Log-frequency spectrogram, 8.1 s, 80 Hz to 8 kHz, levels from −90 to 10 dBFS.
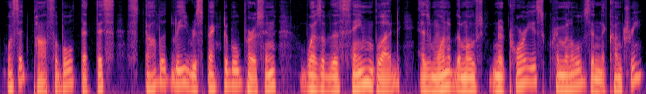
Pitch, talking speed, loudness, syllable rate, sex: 110 Hz, 170 wpm, -18 LUFS, 5.1 syllables/s, male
